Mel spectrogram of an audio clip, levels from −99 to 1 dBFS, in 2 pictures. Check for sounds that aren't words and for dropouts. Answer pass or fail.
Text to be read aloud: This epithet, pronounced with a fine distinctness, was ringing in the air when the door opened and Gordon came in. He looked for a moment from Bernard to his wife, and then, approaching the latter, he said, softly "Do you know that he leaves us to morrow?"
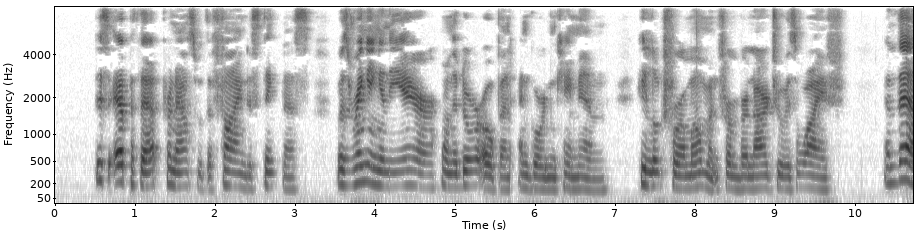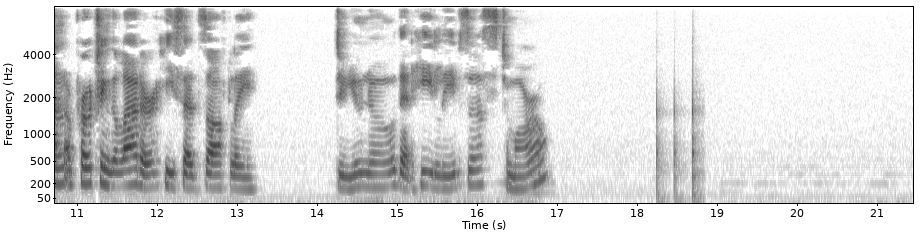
fail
